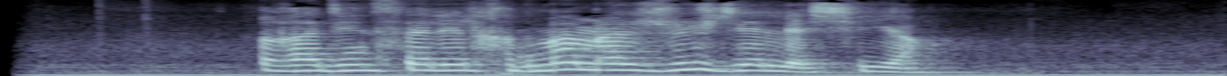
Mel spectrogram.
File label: Morrocan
